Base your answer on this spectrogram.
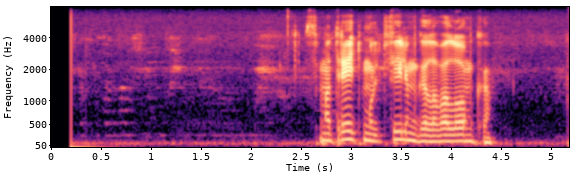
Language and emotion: Russian, neutral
